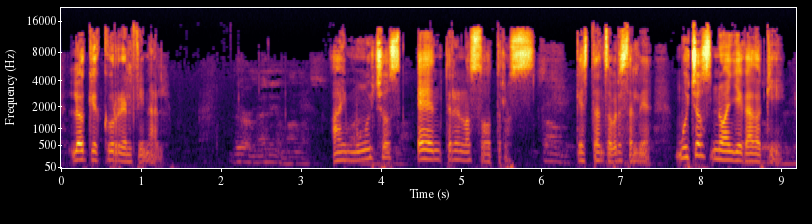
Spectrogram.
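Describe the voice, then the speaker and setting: A man preaching a sermon, talking in a shy, halting way that rises into emphatic bursts. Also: on the high side, gravelly.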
